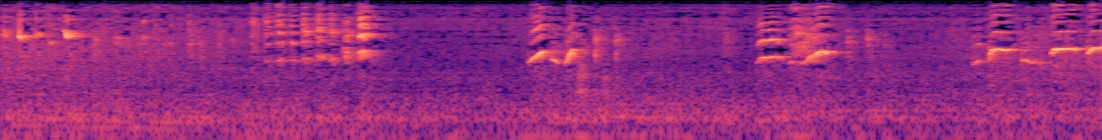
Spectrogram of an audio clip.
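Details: Cockatiel song used to train other birds, including lazy or young birds, to sing: bursts of harmonic rising and falling whistles and chattery notes separated by pauses, over a low background hum.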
